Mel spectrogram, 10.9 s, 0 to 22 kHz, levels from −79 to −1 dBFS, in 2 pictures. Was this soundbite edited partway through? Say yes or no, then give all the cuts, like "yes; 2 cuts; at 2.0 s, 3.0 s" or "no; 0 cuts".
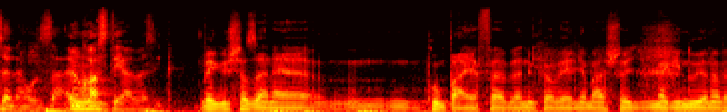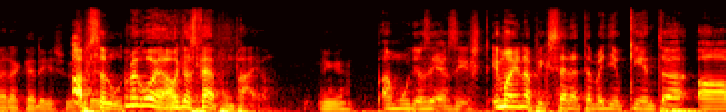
yes; 2 cuts; at 1.4 s, 6.4 s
